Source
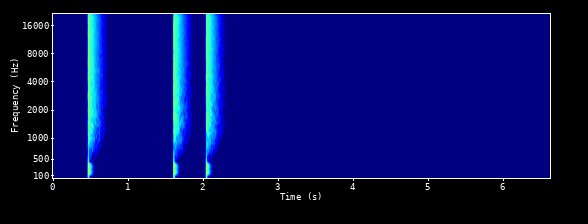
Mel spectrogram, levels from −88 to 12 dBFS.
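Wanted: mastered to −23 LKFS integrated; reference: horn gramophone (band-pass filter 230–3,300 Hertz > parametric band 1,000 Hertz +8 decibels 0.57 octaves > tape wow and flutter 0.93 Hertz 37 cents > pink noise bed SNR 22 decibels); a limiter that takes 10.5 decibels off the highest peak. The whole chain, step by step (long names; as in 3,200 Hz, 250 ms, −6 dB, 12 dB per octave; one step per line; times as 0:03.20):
brickwall limiter −19 dBFS
band-pass filter 230–3,300 Hz
parametric band 1,000 Hz +8 dB 0.57 octaves
tape wow and flutter 0.93 Hz 37 cents
pink noise bed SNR 22 dB
level +20 dB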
